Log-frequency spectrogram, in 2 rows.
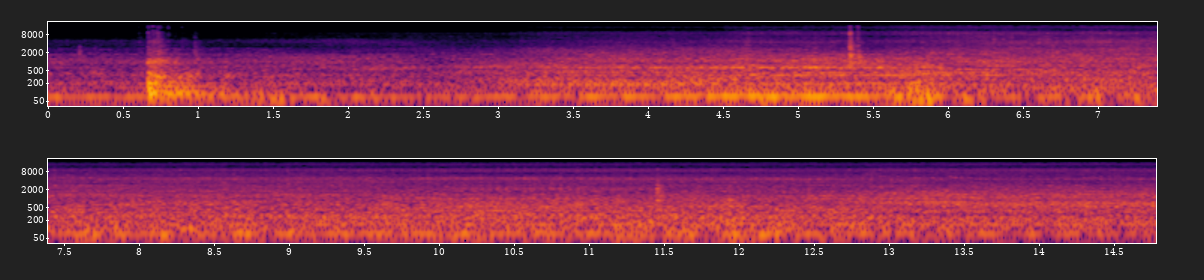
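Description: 1978 Ford Mustang II engine idling steadily on its cold high idle, getting louder a few seconds in as the engine bay is opened up. A single sharp clunk about a second in as the hood is opened.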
